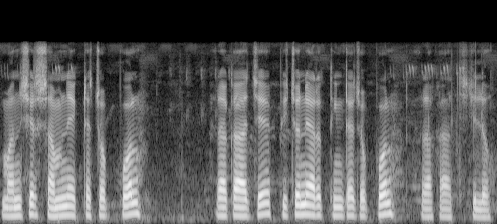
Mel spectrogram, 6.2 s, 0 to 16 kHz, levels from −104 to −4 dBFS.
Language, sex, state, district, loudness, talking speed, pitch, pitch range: Bengali, male, Assam, Hailakandi, -18 LUFS, 115 wpm, 140 Hz, 125-155 Hz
